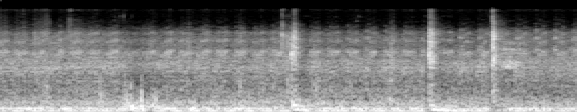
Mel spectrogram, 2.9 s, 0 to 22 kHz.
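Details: Ford truck, 188,153 miles, with a known exhaust leak said to cause a miss, just started. A rough low idle with occasional sharp puffs; exhaust leak with misfire.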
